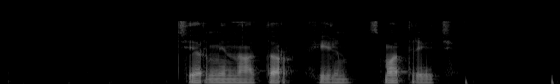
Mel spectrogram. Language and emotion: Russian, neutral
